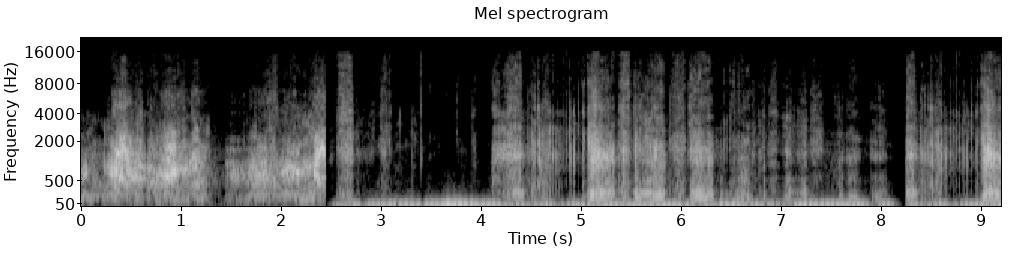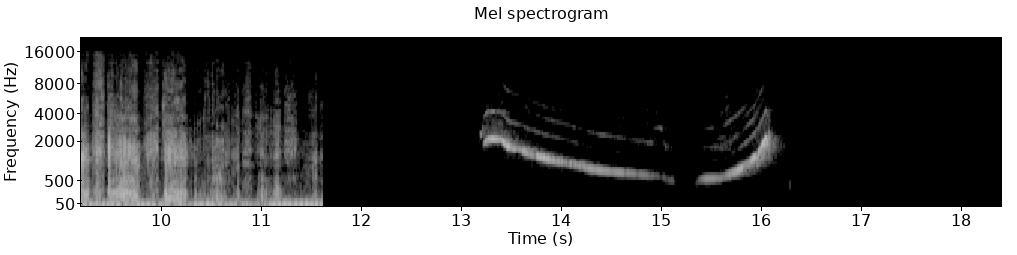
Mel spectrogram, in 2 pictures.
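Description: Dachshund puppies growling and yipping in play while mouthing at a person's foot. After a pause near the end, a clean whistle-like tone glides down and then swoops back up.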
